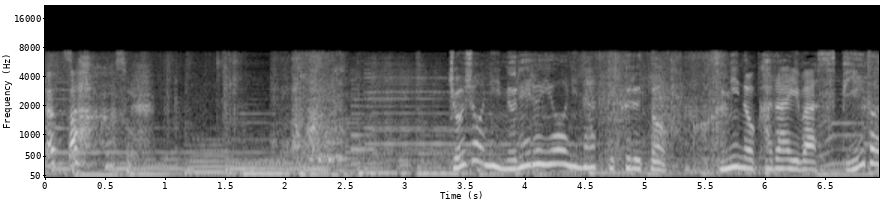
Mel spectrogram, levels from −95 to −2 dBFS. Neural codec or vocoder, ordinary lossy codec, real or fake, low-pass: none; none; real; 7.2 kHz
